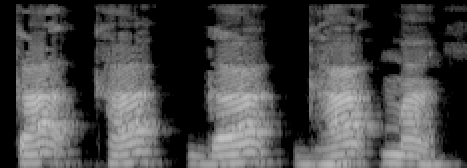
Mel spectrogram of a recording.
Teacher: इन 5 वर्णों को हम उच्चारण करते समय हमारी ध्वनि जो है कंठ से निकलती है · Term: कवर्ग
